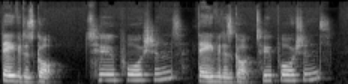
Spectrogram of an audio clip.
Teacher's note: Got is missing the T.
